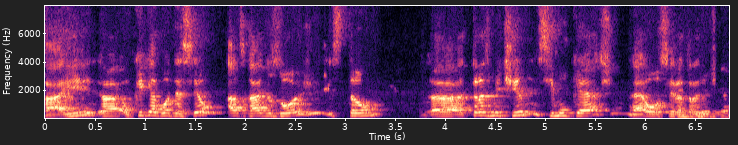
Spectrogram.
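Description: A man's high voice with very wide pitch swings, very even loudness, and a fairly slow pace. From Rio Grande do Sul, Brazil. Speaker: journalist and radio news agency founder. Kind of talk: webinar panel discussion.

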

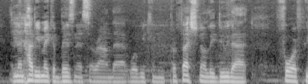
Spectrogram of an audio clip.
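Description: Somewhat breathy and dark, mellow in tone, a man's medium-pitched voice moves in a monotone, flat line. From Sweden. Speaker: media company founder, brand consultant. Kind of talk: casual chat.

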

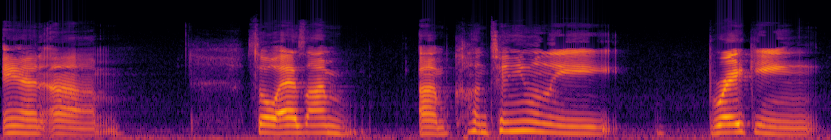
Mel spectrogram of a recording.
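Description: Her tone bright and sharp, a woman speaks at a medium pitch with ordinary pitch variation. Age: 30s. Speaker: podcast host. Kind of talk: solo motivational monologue. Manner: casual, many fillers.

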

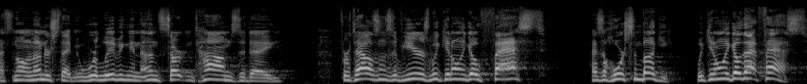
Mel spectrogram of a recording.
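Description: A man speaks at a very fast pace. His pitch is high, with ordinary pitch variation. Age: 20s. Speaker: preacher. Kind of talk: sermon.

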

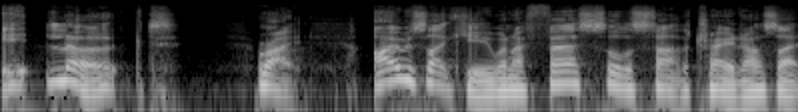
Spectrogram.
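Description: A man's voice shows vocal fry and very wide pitch swings. The recording is very clean with a silent background, and the sound is dry and close with no echo. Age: 30s. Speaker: gaming podcast host. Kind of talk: casual chat. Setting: live stream.

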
